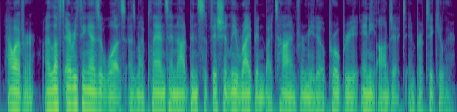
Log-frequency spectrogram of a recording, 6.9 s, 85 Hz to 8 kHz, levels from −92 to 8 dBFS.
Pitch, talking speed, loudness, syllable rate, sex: 85 Hz, 220 wpm, -22 LUFS, 6.6 syllables/s, male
